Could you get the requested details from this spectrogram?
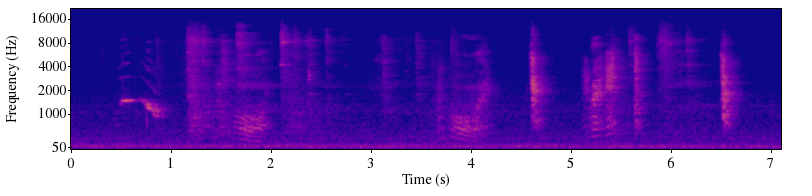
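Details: African grey parrot, a talkative pet indoors, mimicking a person calling out "Barack Obama": a short whistled slur, then scattered voice-like bursts and sharp clicks in a small room.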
